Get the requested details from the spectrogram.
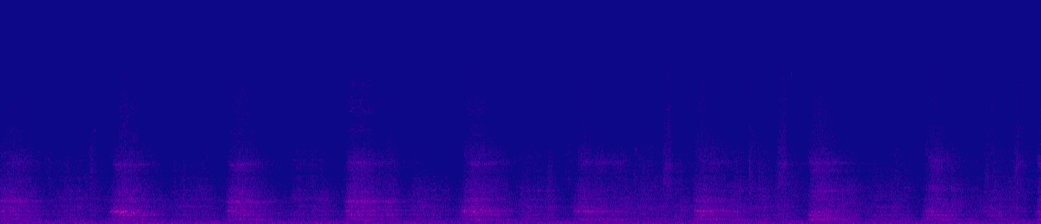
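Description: A man breathes out sharply in a steady rhythm, close by.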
